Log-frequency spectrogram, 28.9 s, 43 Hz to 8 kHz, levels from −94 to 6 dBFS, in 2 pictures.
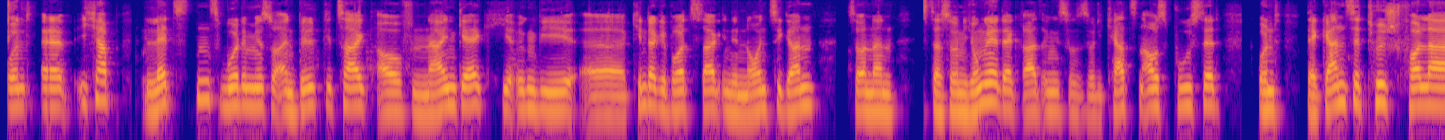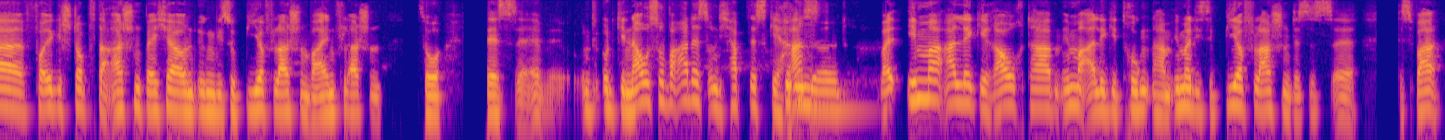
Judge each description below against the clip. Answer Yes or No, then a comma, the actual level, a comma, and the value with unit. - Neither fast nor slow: Yes, average, 160 wpm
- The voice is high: No, low, 135 Hz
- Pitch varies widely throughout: No, average, 3.3 semitones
